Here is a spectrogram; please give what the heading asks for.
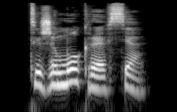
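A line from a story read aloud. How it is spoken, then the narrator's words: Quiet laugh. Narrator (Russian): Тихо рассмеялся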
